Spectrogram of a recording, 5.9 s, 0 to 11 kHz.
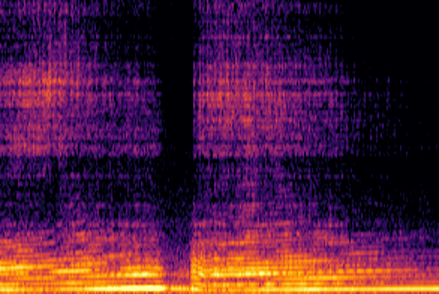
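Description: Recorded Nissan 350Z engine and exhaust, its naturally aspirated 3.5-litre V6 running with no turbo sound, played from a phone. The note climbs slowly, breaks off with a short dip about two seconds in, then holds a steady pitch.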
